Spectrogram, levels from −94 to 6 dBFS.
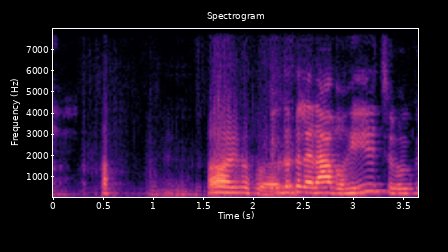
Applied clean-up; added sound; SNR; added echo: neural separator model SepFormer DNS4.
